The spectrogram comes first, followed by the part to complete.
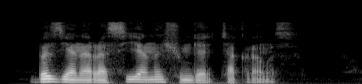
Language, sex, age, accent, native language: Uzbek, male, 18-24, Surxondaryo, Uzbek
